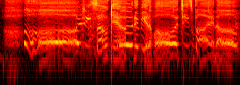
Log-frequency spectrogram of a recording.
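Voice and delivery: very high squealing, tearful coo; doting parent. Retold or imitated. Father gushing over his little girl, high crying coo. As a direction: squeal over your own cute child.

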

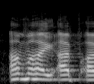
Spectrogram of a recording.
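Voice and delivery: usual speaking voice

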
